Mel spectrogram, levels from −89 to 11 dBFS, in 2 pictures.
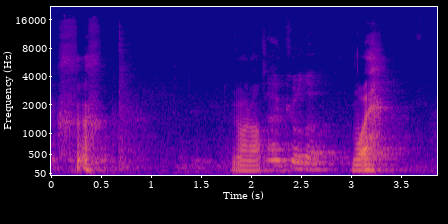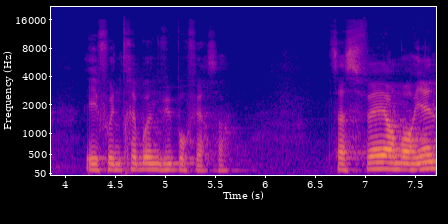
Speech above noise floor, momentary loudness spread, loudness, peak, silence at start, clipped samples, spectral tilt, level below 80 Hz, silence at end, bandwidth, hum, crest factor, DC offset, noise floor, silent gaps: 34 dB; 21 LU; -28 LUFS; -8 dBFS; 0 s; under 0.1%; -6.5 dB/octave; -68 dBFS; 0 s; 16.5 kHz; none; 22 dB; under 0.1%; -61 dBFS; none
